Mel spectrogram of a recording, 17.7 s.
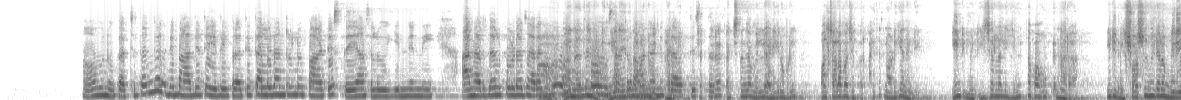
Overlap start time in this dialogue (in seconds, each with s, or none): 8.1 s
